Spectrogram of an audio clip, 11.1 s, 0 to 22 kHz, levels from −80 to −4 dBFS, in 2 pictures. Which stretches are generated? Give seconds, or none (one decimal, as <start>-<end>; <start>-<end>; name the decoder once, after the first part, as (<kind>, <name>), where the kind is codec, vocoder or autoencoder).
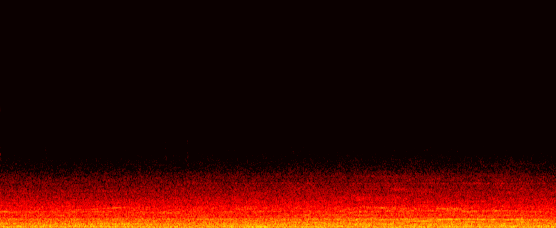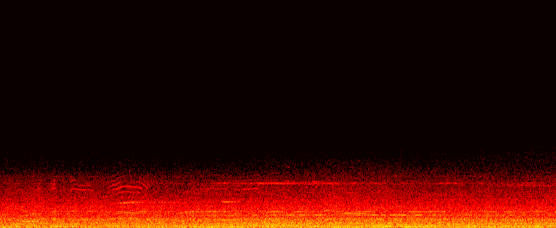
2.0-6.1 (autoencoder, DAC-VAE)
